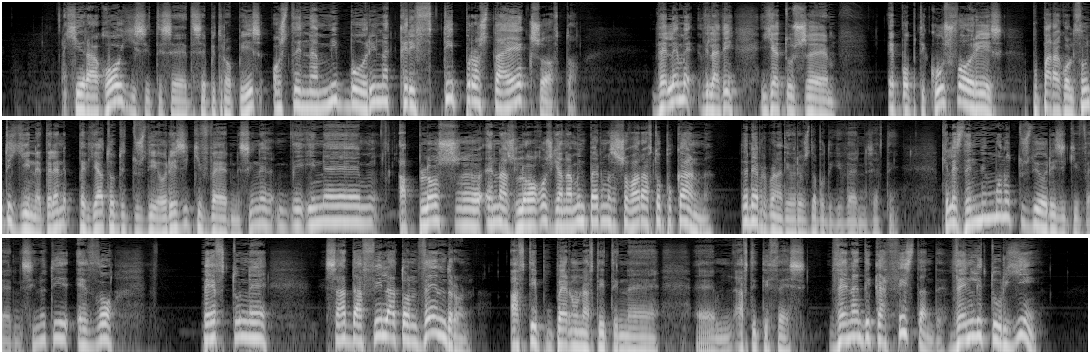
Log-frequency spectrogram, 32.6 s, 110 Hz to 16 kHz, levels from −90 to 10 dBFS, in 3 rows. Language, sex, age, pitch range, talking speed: Greek, male, 30-49, 115-175 Hz, 165 wpm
